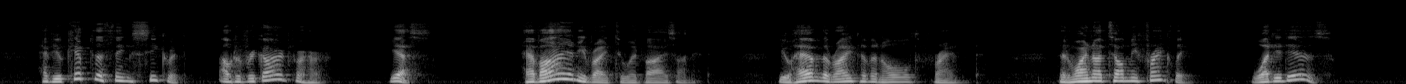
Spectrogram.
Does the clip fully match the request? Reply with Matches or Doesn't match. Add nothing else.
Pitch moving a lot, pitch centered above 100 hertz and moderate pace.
Matches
